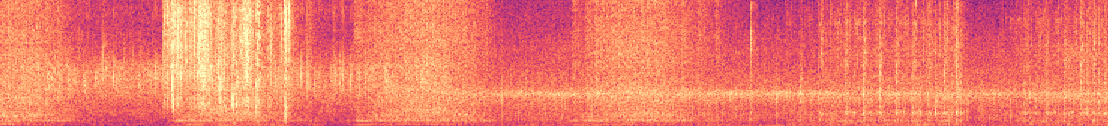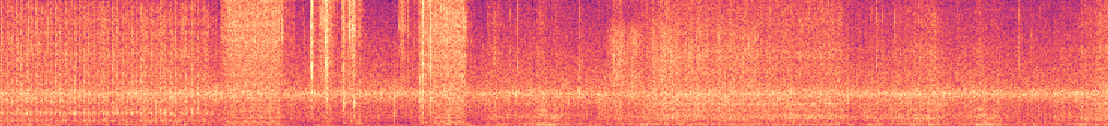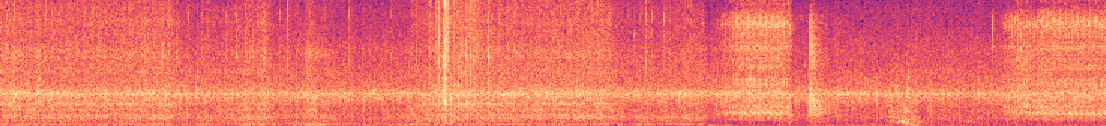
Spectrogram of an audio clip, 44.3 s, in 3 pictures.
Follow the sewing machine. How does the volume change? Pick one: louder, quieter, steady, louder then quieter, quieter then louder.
steady.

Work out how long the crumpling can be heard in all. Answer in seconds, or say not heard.
5 s.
